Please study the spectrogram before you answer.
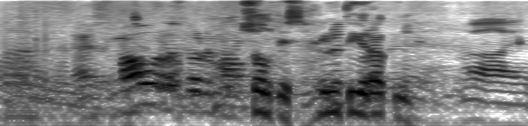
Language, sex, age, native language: Icelandic, male, 15, Icelandic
